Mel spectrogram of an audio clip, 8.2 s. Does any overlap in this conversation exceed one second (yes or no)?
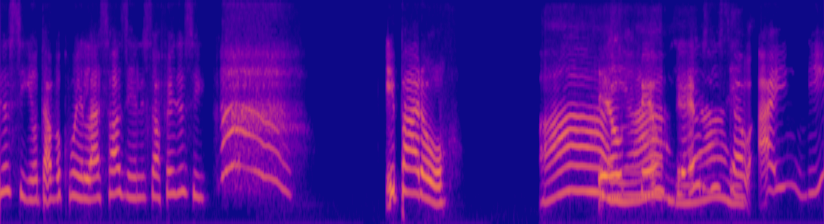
yes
